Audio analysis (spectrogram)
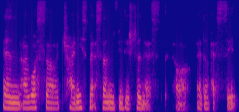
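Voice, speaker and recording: A Singaporean woman with a husky, fairly low voice gives an informal presentation. The sound is dry and close, and her delivery is hesitant and loosely phrased. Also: flat delivery, moderate pace, mellow, no room sound. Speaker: guest, property investment student. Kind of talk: casual unscripted presentation. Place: remote video call.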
